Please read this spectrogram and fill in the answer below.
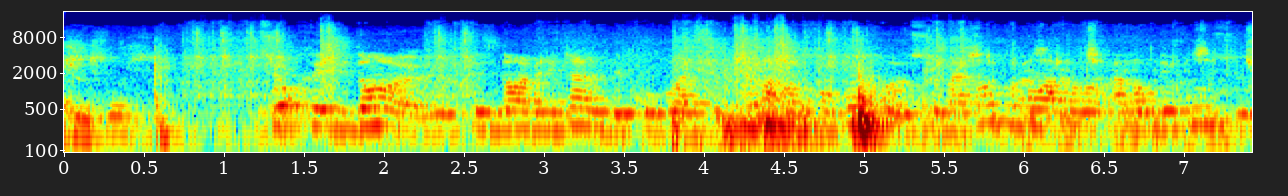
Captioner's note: speaks French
